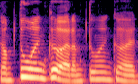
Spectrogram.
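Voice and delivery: put-on thick, heavily laid-on New York accent. Retelling how Paul Wesley greeted the speaker: imitating Paul Wesley's New York accent. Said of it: "thick New York kinda accent".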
